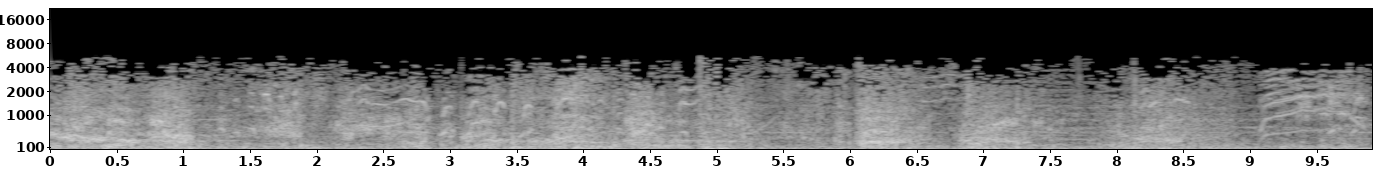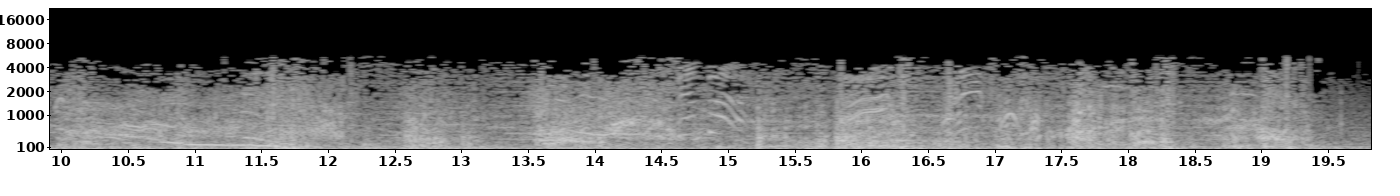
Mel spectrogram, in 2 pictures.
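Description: Lions roar and growl continuously in a dense, rumbling chorus as they attack, loud throughout with overlapping snarls and some squealing cries mixed in.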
